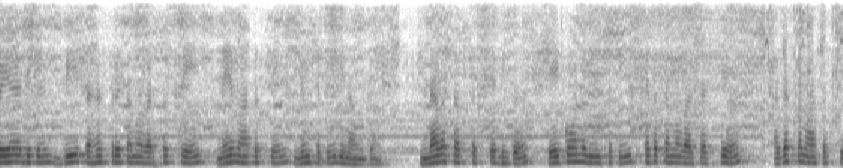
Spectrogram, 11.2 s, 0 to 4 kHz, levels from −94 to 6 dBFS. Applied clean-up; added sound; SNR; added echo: none; Printer; 19 dB; reverberation time 0.5 s.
